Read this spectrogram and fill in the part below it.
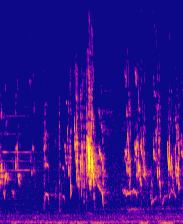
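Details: Pet budgerigars, said to be happy, keep up a continuous rapid warbling chatter of short squeaky and buzzy notes over a low background hum.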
